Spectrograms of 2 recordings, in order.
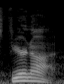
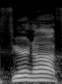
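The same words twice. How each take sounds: First: Said in the usual way. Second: "Fear not" said higher and louder, firmly; bold fear not. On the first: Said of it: "He's just cool as a cucumber". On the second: Retold or imitated. Elisha answering his scared servant, bold and louder. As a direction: declare "Fear not" with full confidence. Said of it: "And he answered".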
